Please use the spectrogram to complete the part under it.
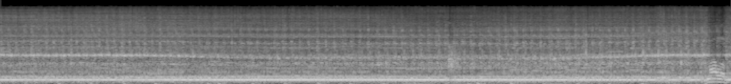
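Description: A food processor mixing dough in its bowl, a steady, close motor whir with a constant hum that runs throughout without pause.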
